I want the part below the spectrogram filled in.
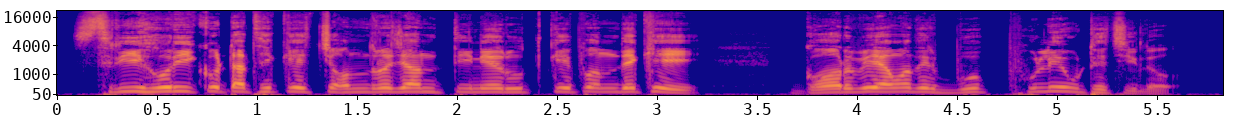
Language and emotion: Bengali, happy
